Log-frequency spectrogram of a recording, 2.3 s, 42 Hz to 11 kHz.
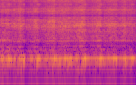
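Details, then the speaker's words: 1960 Evinrude 10hp Sportwin two-stroke outboard, started after many pulls: uneven, lumpy running that must be held at fast idle or it wavers and wants to die, worse when idled down, armature plate shaking; rough idle, cause unknown. "Okay, as you can see, it took quite a few pulls, and I really have to rev it up to keep it going."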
